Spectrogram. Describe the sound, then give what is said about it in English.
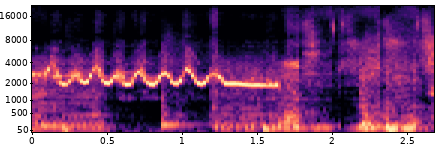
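A person whistles a warbling, trilling birdsong imitation: a high wavering tone rising and falling in quick loops for about a second and a half, then fading out amid low background noise. “What's the most useless talent you have? Whistle? A bird?”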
